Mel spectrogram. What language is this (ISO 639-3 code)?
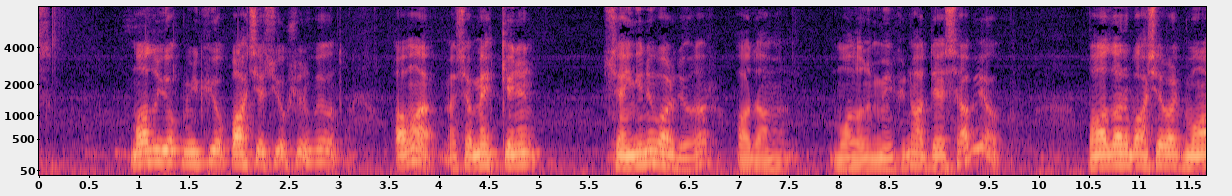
tur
